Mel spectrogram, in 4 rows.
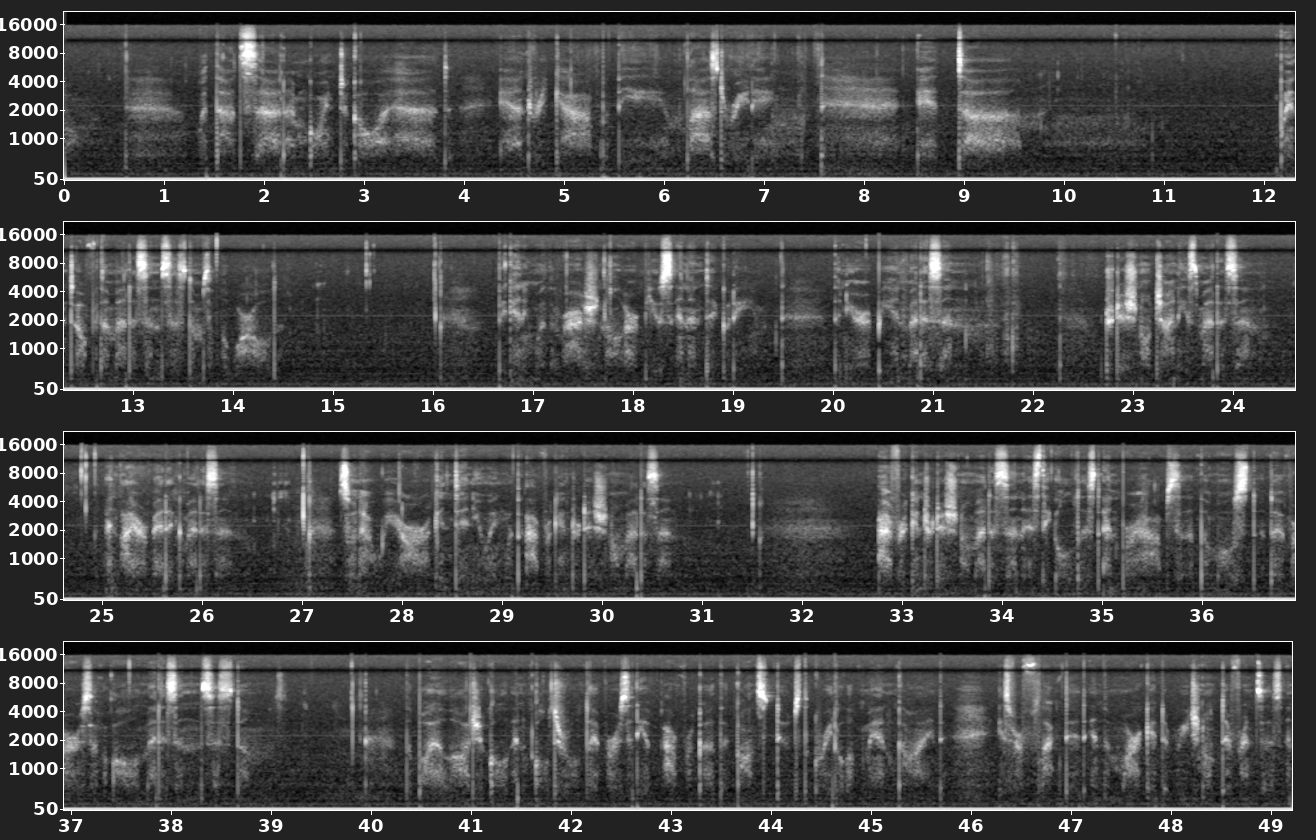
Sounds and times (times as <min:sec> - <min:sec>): Whispering: 0:01.3 - 0:07.5, 0:08.2 - 0:10.7, 0:12.1 - 0:14.5, 0:16.6 - 0:19.3, 0:20.0 - 0:21.9, 0:22.7 - 0:24.3, 0:24.9 - 0:26.4, 0:27.4 - 0:30.8, 0:32.8 - 0:39.1, 0:40.3 - 0:49.2.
